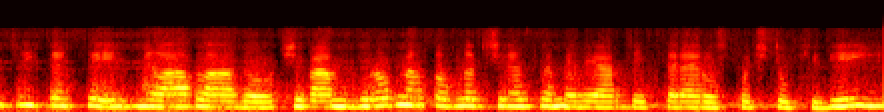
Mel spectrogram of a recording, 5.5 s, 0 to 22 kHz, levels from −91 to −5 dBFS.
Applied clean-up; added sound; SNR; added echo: neural separator model SepFormer DNS4.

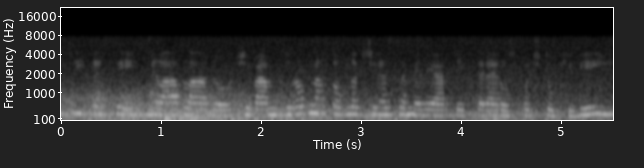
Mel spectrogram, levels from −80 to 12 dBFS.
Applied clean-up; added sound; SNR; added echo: none; Thunder / Rain; 4 dB; reverberation time 0.4 s.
